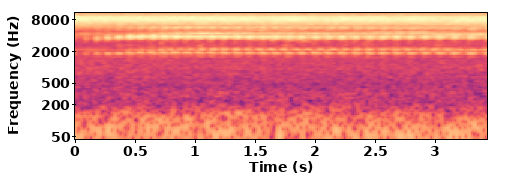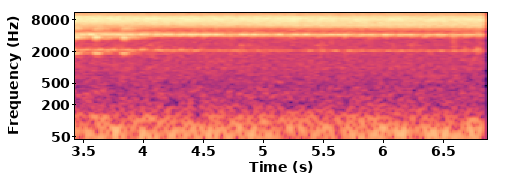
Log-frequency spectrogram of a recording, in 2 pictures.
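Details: Rapidly pulsed, metallic trilling from a higurashi cicada, recorded 25 July 2019, slowing and dropping away after about four seconds over a continuous shrill background chorus.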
